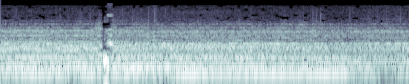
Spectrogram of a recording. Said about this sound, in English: As our play continues, the giant bomber with its crew of four men is roaring eastward through the night.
